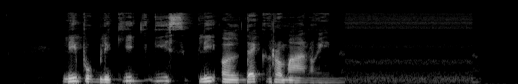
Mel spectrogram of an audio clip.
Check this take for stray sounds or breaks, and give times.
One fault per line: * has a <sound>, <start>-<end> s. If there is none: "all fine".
all fine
